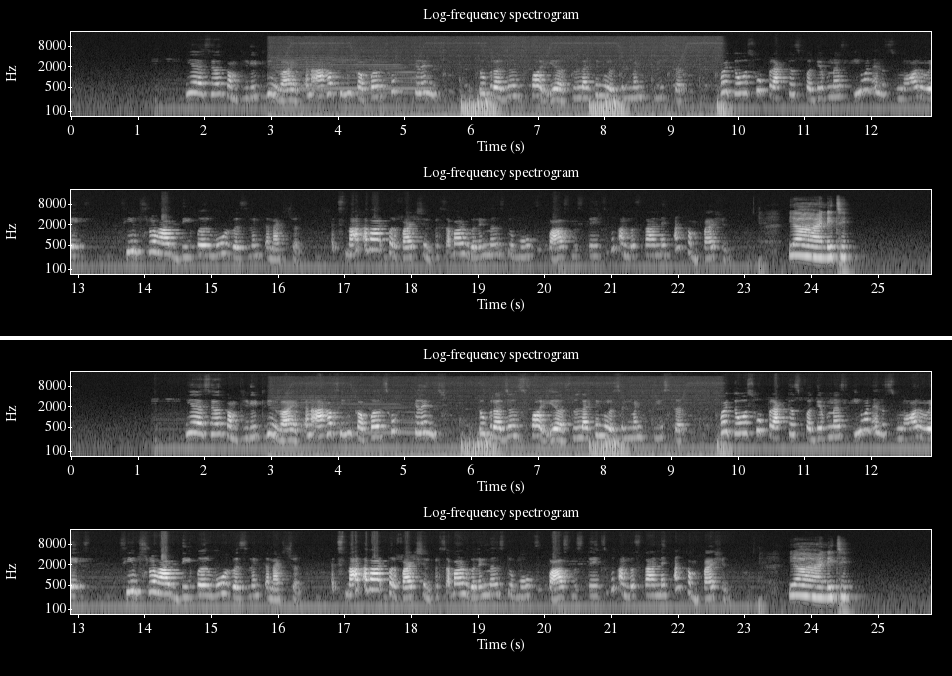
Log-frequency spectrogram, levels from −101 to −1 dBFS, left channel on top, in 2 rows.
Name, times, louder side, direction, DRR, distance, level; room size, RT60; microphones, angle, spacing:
voice 1, 1.7-5.5 6.1-9.2 9.7-13.1 13.7-16.4 16.8-22.8, right 5 dB, 35° right, 0.3 m, -26 dB
sound 1, 2.9-9.8, left 2 dB, 50° left, 3.3 m, -40 dB
voice 2, 23.4-24.5, left 2 dB, 90° left, 1.5 m, -25 dB
9.8 x 4.1 x 2.4 m
head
